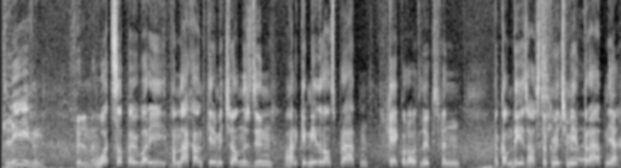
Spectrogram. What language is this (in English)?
Dutch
